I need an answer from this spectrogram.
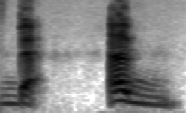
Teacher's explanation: ba is come from lips, so I have two parts to produce ba, two organs to produce ba letter, the upper lip with the lower lip. When the upper lip is touching the lower lip in the inside part, so I produce b. يبقى when two lips is touching each other or close, I produce the sound of b letter.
